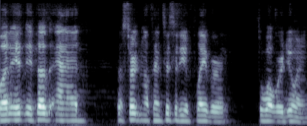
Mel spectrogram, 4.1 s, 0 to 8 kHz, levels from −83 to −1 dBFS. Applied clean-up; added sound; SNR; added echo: neural mask model DeepFilterNet 3.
